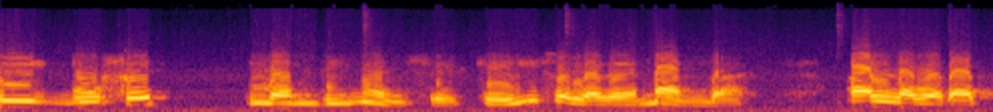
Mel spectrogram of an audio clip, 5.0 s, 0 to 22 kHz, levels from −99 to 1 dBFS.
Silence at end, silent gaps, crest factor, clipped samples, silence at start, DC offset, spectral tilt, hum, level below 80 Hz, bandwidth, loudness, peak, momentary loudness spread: 0 s; none; 14 dB; under 0.1%; 0 s; under 0.1%; -6.5 dB/octave; none; -56 dBFS; 9.6 kHz; -18 LUFS; -4 dBFS; 8 LU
